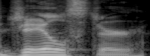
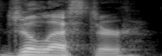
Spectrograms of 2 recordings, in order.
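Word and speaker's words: Jalester: do we have it is it Gillette sir rhymes with molester or is it jail ster rhymes with hailstorm let's see listen I'm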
